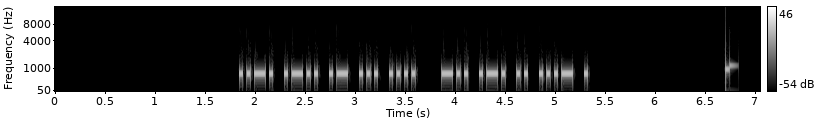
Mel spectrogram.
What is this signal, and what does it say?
Morse code, heard as a keyed tone, about 32 wpm, 700 Hz. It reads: FLASH DRIVE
